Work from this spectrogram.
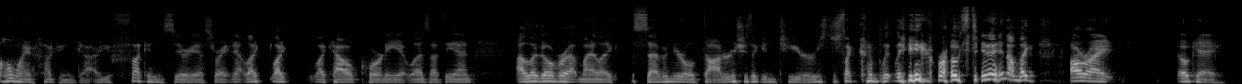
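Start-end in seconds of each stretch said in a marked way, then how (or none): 0.0-2.4 put-on exasperated eye-roll tone, lower and quieter. Retelling their own reaction in the theater; retelling exasperated eye-roll. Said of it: "I was like fucking eye rolling".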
